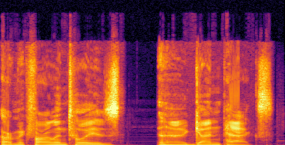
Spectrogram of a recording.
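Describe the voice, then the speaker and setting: A man's voice: mid-range voice, steady tone, takes it slowly, a little mellow, smooth, faint music behind, low-quality recording. A man co-hosting a casual toy livestream, joking and rambling as he chats and laughs along. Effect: voice changer at times. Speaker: co-host.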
